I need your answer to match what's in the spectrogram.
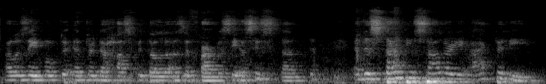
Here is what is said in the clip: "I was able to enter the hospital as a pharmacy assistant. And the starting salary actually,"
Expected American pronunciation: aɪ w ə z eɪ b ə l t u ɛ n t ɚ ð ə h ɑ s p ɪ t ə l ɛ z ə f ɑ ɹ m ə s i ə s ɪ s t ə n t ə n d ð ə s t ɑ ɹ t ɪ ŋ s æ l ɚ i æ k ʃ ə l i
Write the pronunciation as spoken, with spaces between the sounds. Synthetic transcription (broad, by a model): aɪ w ə z eɪ b ə l t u ɛ n t ɚ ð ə h ɑ s p ɪ t ə l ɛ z ə f ɑ ɹ m ə s i ə s ɪ s t ə n t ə n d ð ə s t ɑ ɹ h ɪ s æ l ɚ i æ k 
